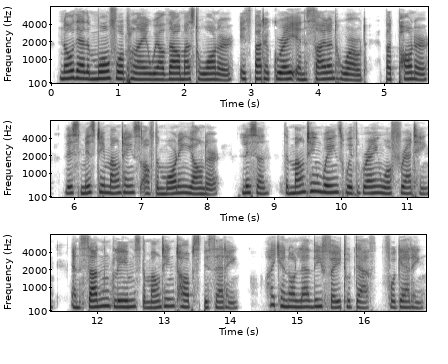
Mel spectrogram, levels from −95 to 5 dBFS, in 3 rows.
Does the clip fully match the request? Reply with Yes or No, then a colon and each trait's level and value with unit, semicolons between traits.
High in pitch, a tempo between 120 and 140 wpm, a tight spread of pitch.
No: high, 240 Hz; average, 170 wpm; narrow, 2.0 semitones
